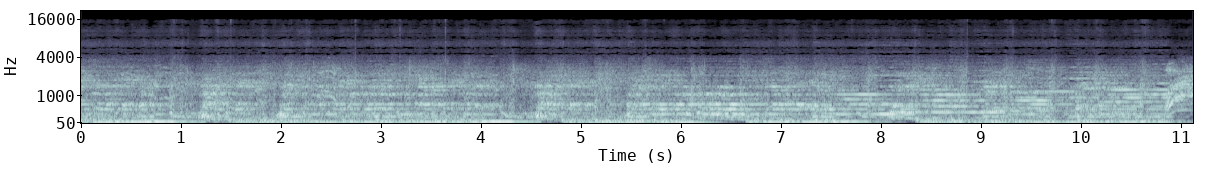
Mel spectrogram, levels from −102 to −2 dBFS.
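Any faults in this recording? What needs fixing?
Jumps at 0.71, 1.93, 3.82 and 7.51 s mark compressed frames skipped: each time the sound jumps ahead by around a sixth to a third of a second, which points to whole frames missing or rejected as damaged. Checking file integrity and transport checksums, so damaged frames are caught and resent before decoding, would prevent it.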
